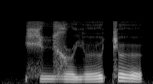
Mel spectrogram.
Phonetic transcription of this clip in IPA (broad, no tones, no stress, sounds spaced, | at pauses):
ç i ɣ ə˞ j ø c ø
